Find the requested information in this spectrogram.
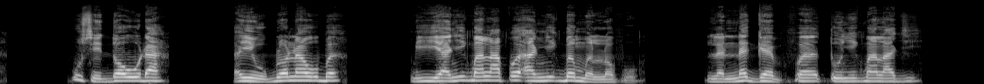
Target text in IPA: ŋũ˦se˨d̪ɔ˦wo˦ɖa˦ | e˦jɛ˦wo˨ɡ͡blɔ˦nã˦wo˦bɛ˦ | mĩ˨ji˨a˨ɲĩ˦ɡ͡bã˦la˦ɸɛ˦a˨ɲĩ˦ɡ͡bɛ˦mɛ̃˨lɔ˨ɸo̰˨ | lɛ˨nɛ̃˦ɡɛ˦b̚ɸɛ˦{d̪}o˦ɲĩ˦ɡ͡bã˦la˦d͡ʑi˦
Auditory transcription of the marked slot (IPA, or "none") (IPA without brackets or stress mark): t̪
